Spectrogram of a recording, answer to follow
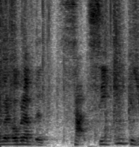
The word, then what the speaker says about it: tzatziki: Okay, I'm going to open up the Tatziki because you're not supposed to pronounce the T. Tatziki.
